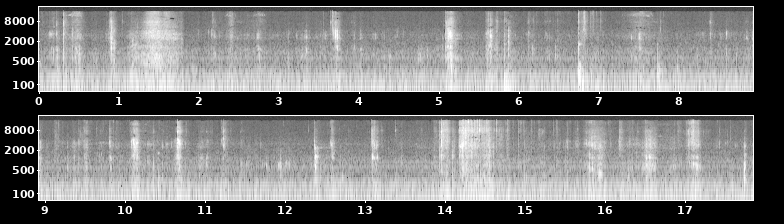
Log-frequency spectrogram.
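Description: Close-miked crunching and chewing of fried fish spring rolls (lumpiang isda): scattered crisp crackles and mouth clicks, with two longer crunchy bites, one about a second and a half in and one near fourteen seconds.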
